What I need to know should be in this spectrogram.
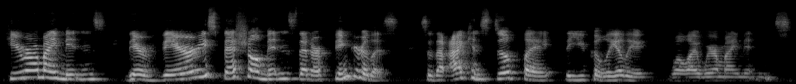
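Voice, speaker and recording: A woman hosting a children's storytime, reading and talking to small children in a playful, expressive way. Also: a little high, moderate pace, hardly any pauses. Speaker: children's librarian, storytime host. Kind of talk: children's storytime with read-aloud story and songs.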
